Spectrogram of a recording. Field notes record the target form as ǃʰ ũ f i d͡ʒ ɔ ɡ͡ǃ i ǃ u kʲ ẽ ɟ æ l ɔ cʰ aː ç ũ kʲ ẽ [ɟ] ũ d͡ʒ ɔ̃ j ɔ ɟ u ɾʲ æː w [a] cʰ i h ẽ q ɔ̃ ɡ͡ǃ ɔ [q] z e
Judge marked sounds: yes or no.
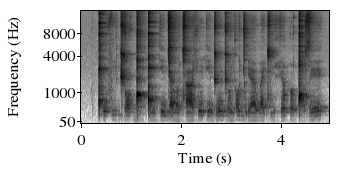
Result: no, no, no

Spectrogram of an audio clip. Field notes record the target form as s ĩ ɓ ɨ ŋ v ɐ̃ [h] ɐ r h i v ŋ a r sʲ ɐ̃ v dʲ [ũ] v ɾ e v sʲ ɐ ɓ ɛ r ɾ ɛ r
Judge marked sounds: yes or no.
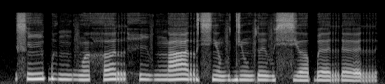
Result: yes, yes

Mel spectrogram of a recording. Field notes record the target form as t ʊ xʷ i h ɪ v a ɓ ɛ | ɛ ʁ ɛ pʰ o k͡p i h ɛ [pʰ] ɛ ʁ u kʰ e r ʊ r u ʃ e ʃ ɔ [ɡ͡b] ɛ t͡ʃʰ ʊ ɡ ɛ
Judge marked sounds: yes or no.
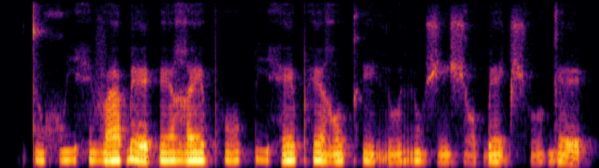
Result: yes, no

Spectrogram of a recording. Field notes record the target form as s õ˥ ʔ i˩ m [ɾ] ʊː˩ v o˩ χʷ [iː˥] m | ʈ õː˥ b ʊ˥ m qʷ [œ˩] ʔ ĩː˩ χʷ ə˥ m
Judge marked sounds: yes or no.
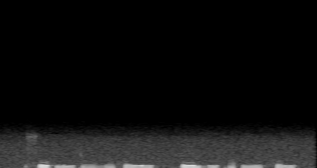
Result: no, yes, no

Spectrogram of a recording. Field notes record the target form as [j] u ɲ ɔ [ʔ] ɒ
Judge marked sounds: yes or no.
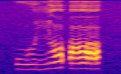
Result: no, yes

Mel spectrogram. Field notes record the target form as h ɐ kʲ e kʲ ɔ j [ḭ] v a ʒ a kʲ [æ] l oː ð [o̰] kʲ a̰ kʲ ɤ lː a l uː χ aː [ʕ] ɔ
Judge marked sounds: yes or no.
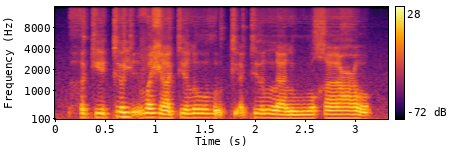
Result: no, no, yes, yes

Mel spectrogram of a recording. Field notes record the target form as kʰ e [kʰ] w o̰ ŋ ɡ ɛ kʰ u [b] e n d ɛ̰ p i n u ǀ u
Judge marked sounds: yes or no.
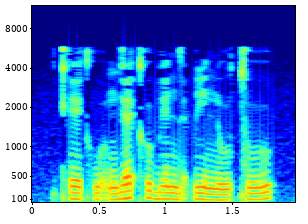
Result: yes, yes

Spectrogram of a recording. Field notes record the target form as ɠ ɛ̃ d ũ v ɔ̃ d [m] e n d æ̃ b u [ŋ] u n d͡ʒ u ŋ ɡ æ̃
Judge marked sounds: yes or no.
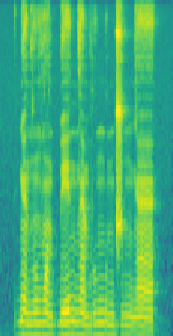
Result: no, yes

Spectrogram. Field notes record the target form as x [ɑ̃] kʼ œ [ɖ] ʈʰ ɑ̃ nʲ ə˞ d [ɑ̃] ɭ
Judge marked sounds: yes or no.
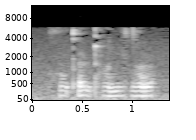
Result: no, no, yes

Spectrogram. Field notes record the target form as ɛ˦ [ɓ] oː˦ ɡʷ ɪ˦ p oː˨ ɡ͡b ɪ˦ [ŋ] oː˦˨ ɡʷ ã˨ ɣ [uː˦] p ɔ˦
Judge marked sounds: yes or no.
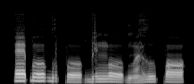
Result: yes, yes, no

